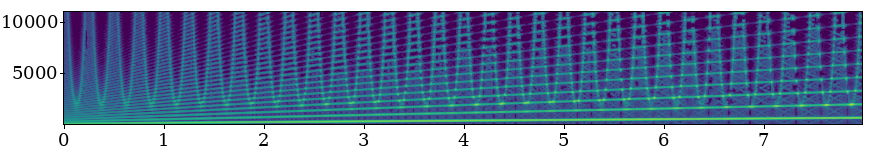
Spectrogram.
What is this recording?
VALENTIN Alexis 2015 2016 UFO-engine
This final sound was generated from a whistle, created with frenquencies going from 300 Hz to 600 Hz, with an icreasing amplitude. A wah-wah effect was added to created a modular sound that seems like an engine from an unknown spaceship.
